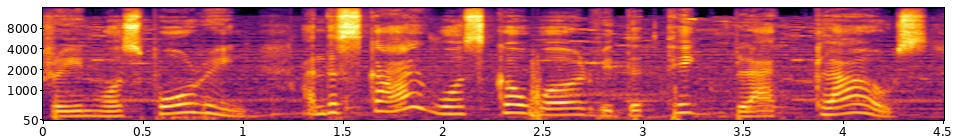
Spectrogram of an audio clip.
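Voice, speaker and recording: A woman's voice: medium pitch, very animated, measured pace, vocal fry. A woman with an Indian accent narrating a school play as dramatic scripted storytelling, over music. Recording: music behind the voice.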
